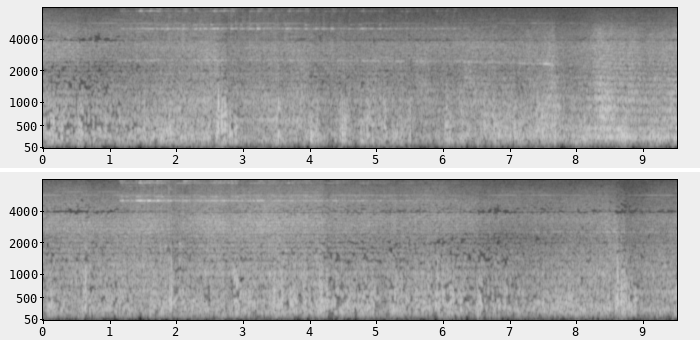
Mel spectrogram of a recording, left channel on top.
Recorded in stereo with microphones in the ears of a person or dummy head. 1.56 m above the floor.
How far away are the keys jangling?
About 2 m.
